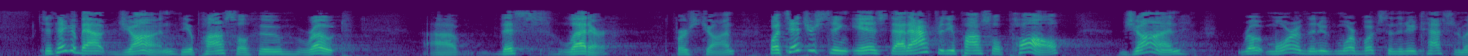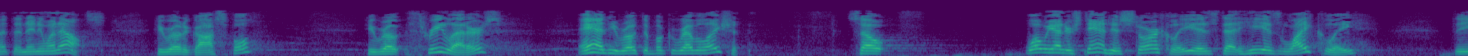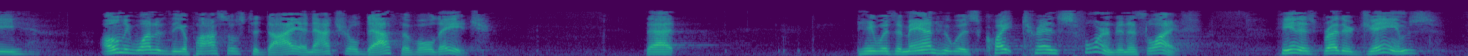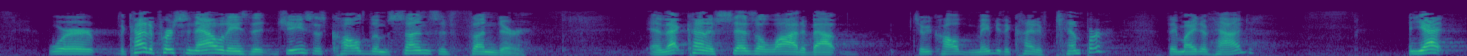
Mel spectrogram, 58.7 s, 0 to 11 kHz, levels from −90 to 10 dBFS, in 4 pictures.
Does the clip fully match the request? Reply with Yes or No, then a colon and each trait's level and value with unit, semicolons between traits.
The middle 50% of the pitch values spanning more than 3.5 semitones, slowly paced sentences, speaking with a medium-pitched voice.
Yes: average, 4.4 semitones; slow, 130 wpm; medium, 155 Hz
